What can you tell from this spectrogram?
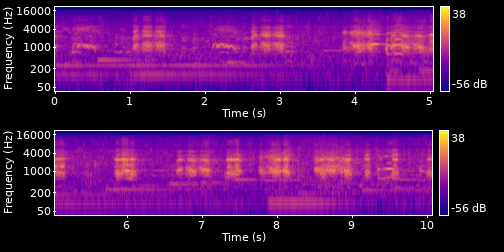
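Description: A flock of flamingos calling: many short, goose-like honks overlapping in clusters every second or so.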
